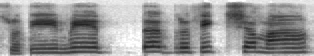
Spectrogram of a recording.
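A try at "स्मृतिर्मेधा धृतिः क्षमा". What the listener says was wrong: ಹಾಗಾಗಿ ತಿ ಆದಮೇಲೆ ರ ಹೇಳಬೇಕು ಸ್ಮೃತಿರ್ ಮೇಧ ದೃತಿಕ್ಷಮ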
